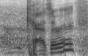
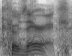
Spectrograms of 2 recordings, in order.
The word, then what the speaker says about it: Kozarek: Case Kazarek? Is that how you say it? Kozarek. Case Kozarek.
